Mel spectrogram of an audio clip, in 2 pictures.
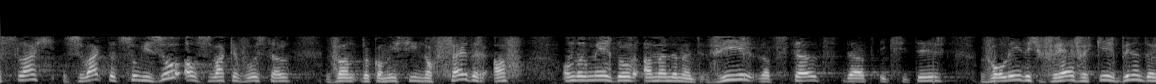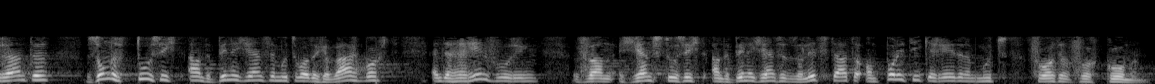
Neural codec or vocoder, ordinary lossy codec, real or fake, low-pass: none; none; real; 3.6 kHz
